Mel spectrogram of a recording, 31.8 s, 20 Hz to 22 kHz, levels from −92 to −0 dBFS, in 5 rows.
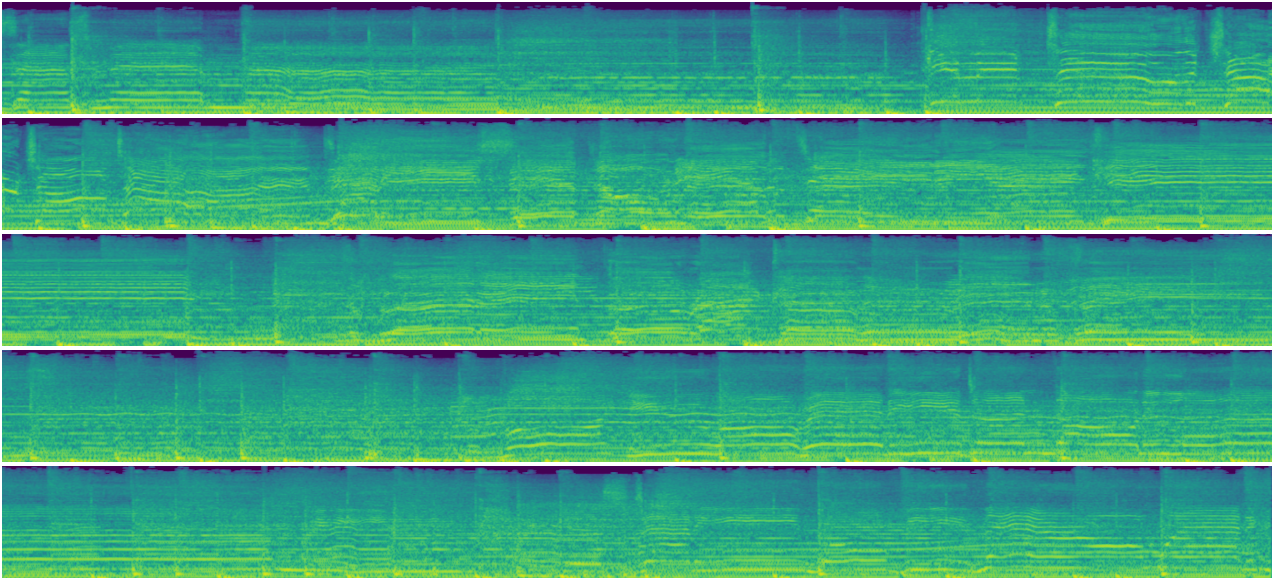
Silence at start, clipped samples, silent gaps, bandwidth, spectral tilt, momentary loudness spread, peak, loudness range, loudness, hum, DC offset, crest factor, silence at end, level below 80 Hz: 0 s; under 0.1%; none; over 20 kHz; -4.5 dB/octave; 3 LU; 0 dBFS; 2 LU; -12 LUFS; none; under 0.1%; 12 dB; 0 s; -20 dBFS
